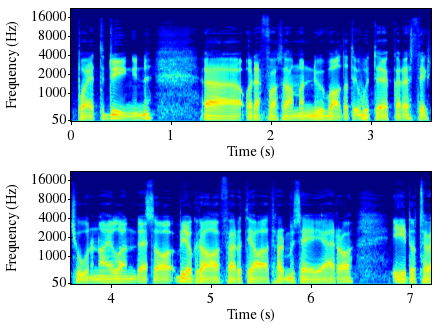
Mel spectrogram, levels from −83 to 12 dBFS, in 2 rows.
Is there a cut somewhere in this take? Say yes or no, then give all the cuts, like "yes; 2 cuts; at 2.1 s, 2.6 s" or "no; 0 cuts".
yes; 1 cut; at 4.3 s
